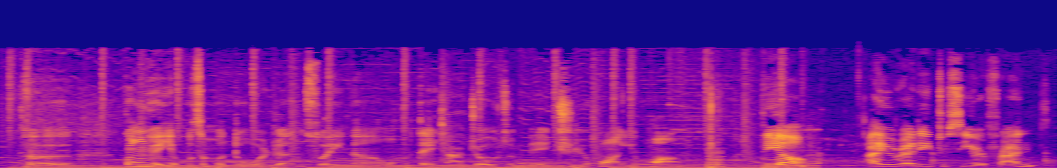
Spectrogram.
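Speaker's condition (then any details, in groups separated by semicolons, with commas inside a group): No condition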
